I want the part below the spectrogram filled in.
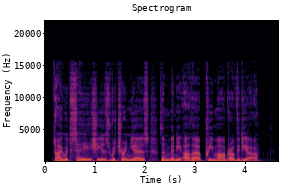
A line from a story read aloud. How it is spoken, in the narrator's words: said Willikins smoothly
